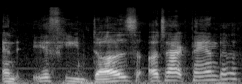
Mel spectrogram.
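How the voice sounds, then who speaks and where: At a measured pace and fairly high pitch, a man hosts an easygoing analysis of a match replay. He thinks out loud as he inspects the player's moves and gets excited at what turns up, despite a bout of hiccups.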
